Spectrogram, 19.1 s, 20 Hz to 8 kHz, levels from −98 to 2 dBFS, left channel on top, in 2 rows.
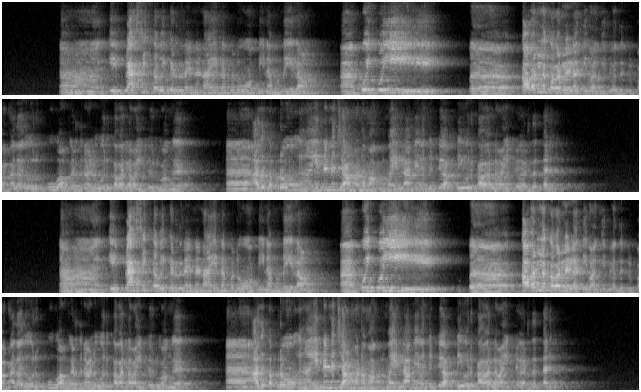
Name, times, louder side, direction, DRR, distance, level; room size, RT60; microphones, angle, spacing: voice 1, 0.8-4.7 5.1-6.5 7.0-12.3 12.9-17.9, right 2 dB, 35° right, 3 dB, 1.0 m, -28 dB
9.9 x 4.4 x 5.8 m, 1.2 s
head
